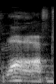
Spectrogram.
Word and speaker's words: waft: It's neither of those. It's waft. Waft.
